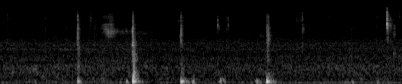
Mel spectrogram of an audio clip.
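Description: Hands pressing and smoothing a folded paper flap down onto a tabletop: about six sharp taps and knocks, the loudest about a third of the way in, with a faint rustle of paper.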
